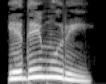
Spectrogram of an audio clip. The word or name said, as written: ಎದೆಮುರಿ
